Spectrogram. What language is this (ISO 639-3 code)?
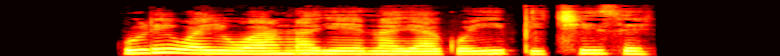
cjk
